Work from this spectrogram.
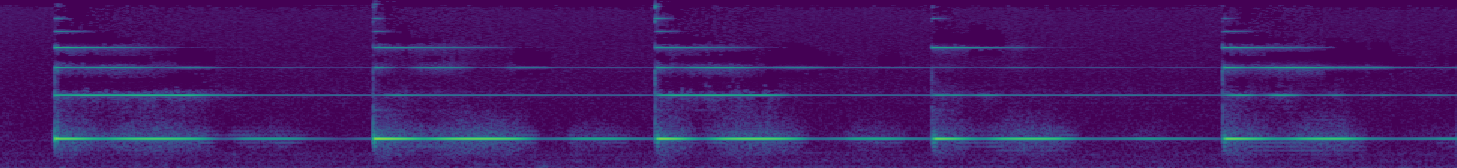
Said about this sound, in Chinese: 老师现在要敲音波，请把注意力放在你的耳朵上。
